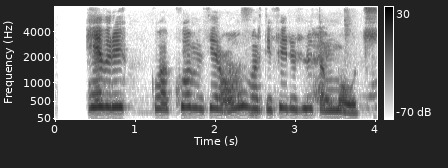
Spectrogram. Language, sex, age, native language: Icelandic, female, 11, Icelandic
